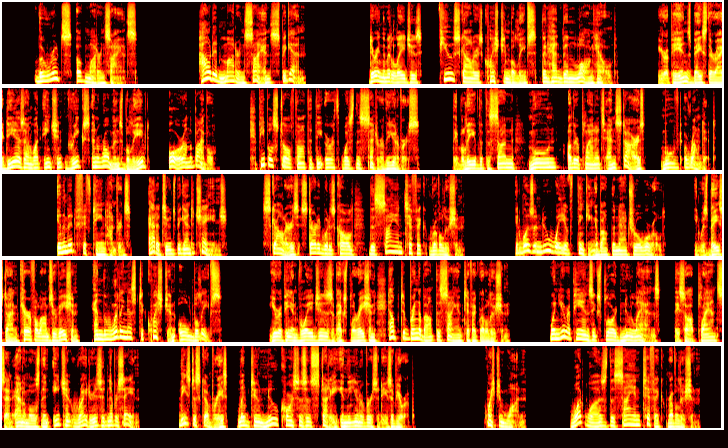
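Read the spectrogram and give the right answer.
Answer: A new way of thinking about the natural world, based on careful observation and questioning old beliefs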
